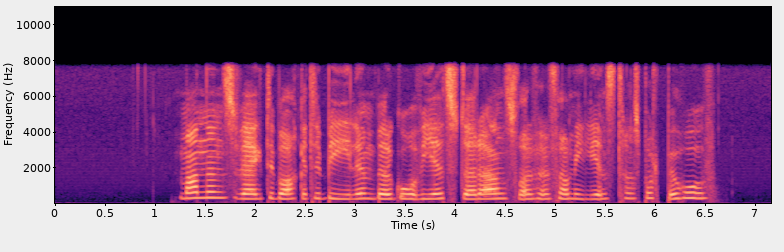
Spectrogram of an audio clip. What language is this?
Swedish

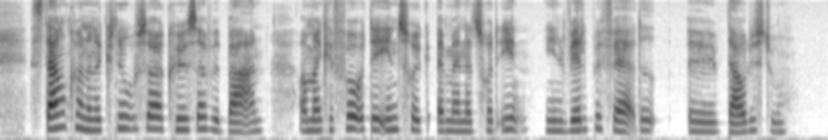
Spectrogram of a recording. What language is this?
Danish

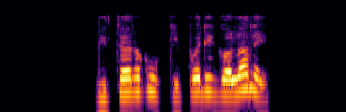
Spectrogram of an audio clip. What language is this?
Odia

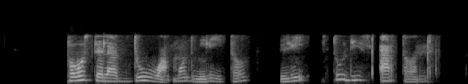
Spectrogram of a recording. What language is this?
Esperanto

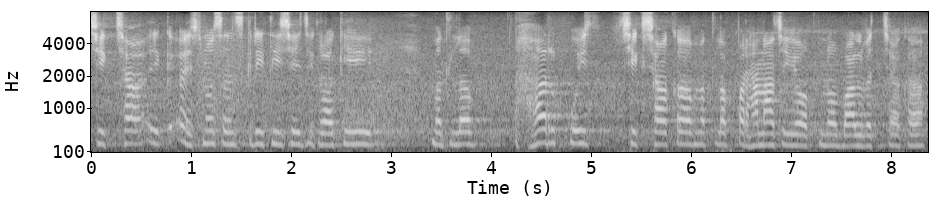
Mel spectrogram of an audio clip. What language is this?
Maithili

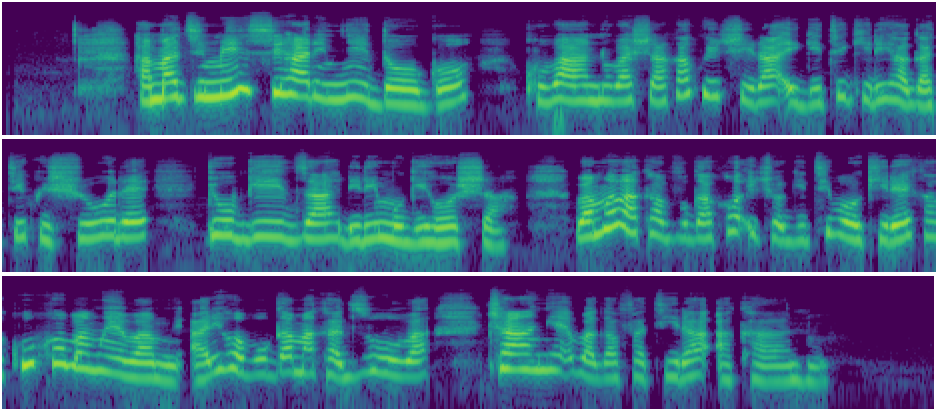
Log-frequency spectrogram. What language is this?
Rundi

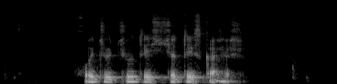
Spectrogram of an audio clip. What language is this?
Ukrainian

